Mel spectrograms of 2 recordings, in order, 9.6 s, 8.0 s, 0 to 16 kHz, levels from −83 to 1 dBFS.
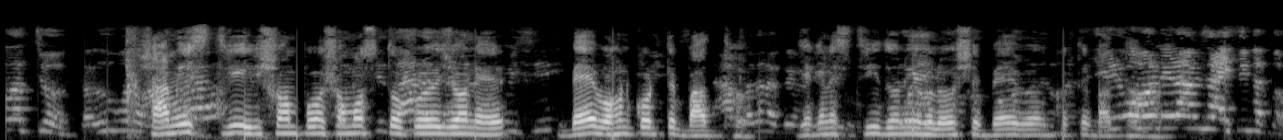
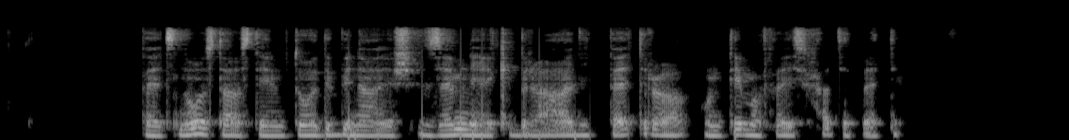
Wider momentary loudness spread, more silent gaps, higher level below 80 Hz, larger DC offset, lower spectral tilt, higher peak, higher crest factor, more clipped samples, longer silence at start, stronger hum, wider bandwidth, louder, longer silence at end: first, 16 LU vs 11 LU; neither; about the same, -58 dBFS vs -62 dBFS; neither; first, -5 dB/octave vs -3.5 dB/octave; first, -4 dBFS vs -12 dBFS; about the same, 18 dB vs 22 dB; neither; second, 0.05 s vs 1.05 s; neither; about the same, 8.4 kHz vs 8 kHz; first, -21 LUFS vs -32 LUFS; second, 0 s vs 1.25 s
